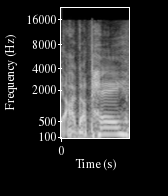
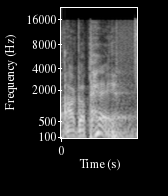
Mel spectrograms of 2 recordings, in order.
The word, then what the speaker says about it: agape: In that word, many of us know, you probably pronounced it agape. It's actually agape, but it doesn't matter. We don't speak Greek anyways. So it's this word agape, or agape is the right way to pronounce that.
